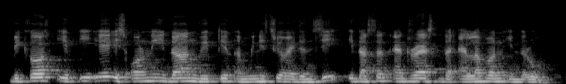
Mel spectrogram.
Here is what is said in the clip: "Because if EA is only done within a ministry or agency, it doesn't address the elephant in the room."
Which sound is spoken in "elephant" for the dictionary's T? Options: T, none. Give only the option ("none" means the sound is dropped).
none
